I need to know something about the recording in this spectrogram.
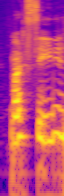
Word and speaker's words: Maxyne: encontra por meio de maxine meu nome é diferente sobrenome também mas se escreve ma x yne maxine já dá para já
